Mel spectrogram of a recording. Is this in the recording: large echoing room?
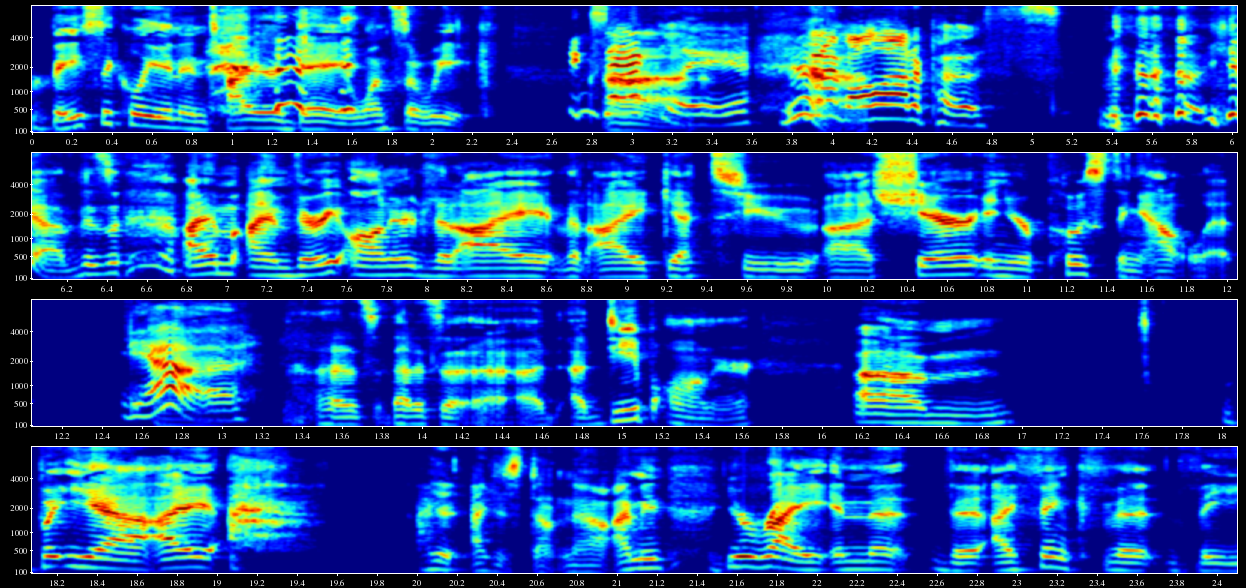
no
